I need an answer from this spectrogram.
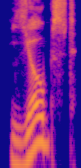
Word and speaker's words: Jobst: today I'm reacting to a recent interview of yobst landree on the geopolitics and Empire podcast yobst and by the way that's spelled j o b St is a German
